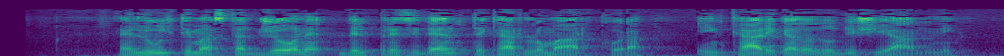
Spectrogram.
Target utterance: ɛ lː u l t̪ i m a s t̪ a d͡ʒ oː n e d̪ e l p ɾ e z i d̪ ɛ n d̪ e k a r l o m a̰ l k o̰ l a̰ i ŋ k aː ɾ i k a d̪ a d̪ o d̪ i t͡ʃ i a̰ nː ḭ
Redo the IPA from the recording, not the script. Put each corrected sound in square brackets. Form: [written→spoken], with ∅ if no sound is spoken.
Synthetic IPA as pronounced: ɛ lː u l t̪ i m a s t̪ a d͡ʒ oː n e d̪ e l p ɾ e z i d̪ ɛ n [d̪→t̪] e k a r l o m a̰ [l→r] k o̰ [l→ɾ] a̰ i ŋ k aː ɾ i k a d̪ a d̪ o d̪ i t͡ʃ i a̰ nː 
